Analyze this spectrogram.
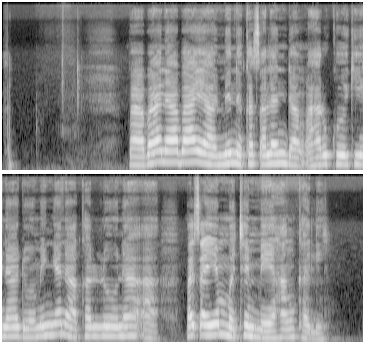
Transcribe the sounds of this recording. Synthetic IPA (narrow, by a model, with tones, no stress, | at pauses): baː˨baː˦naː˦baː˦ja˨mɪ˦nɪ˨kɐ˦sʼɐ˦lɐ˦ndɐ˨ŋʔa̰˨ɦa˦rkʷoː˦kʲiː˦naː˦doː˨mɪ˦ɲjɐ˦naː˨kɐ˦lːoː˦naː˦ʔa˨mɐ˦sʼɐ˦jɪ˦mːʊ˨tʊ˦mːeː˨ɦa˦ŋkɐ˨liː˦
